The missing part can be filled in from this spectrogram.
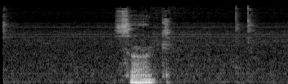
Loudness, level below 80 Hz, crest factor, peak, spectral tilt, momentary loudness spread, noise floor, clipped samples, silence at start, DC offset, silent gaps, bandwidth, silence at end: -16 LUFS; -38 dBFS; 20 dB; -2 dBFS; -5 dB/octave; 26 LU; -45 dBFS; under 0.1%; 1.15 s; under 0.1%; none; 16.5 kHz; 0.35 s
